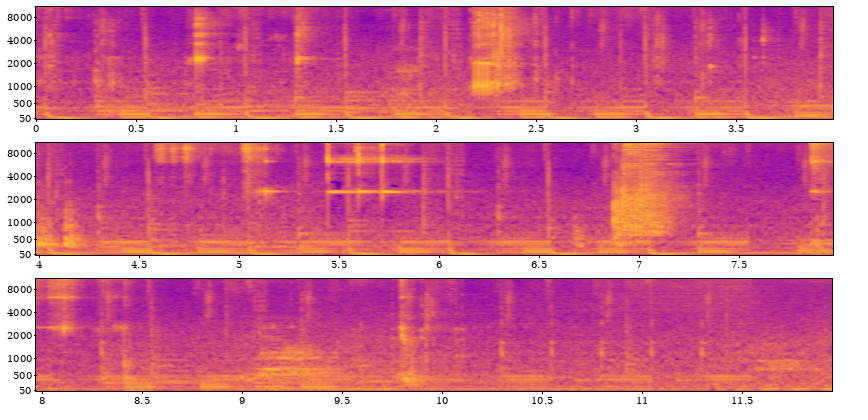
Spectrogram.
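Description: A small glass clinks and ticks while a coffee mocktail is stirred and assembled, sharp light chinks scattered over a steady rhythmic ticking, close and clear, with brief talk.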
